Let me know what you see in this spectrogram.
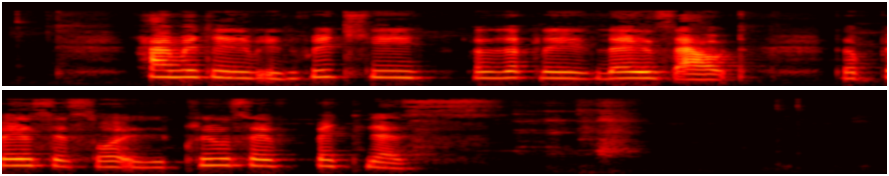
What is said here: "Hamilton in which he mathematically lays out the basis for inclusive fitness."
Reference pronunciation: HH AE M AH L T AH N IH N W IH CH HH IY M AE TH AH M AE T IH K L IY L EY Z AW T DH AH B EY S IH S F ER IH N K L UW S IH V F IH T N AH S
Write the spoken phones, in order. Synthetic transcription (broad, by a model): HH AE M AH T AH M IH N W IH CH HH IY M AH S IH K L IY L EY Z AW T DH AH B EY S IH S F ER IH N K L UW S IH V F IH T N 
